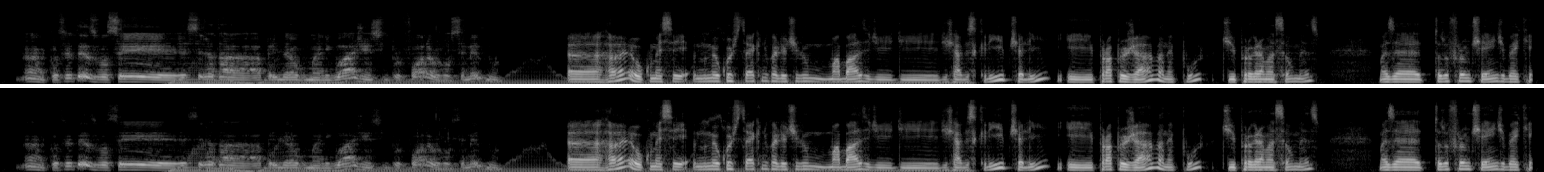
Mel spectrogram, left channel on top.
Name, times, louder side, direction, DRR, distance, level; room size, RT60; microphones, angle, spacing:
voice 1, 0.2-5.0 12.5-12.8, left 1 dB, 60° left, 2.7 m, -33 dB
sound 1, 1.6-9.8, right 1 dB, 50° right, 1.1 m, -45 dB
voice 2, 5.7-13.2 13.8-15.3, right 1 dB, 20° right, 1.2 m, -27 dB
head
